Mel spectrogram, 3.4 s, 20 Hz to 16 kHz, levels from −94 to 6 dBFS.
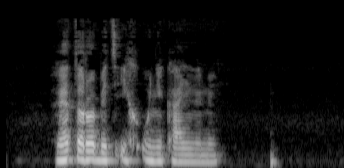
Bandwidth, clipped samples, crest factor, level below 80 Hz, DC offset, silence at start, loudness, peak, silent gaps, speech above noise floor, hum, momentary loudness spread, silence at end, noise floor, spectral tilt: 10.5 kHz; under 0.1%; 18 dB; -60 dBFS; under 0.1%; 0.55 s; -23 LUFS; -6 dBFS; none; 53 dB; none; 16 LU; 0.7 s; -75 dBFS; -8 dB/octave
